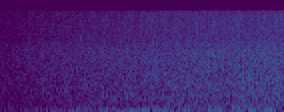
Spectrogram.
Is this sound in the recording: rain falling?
yes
